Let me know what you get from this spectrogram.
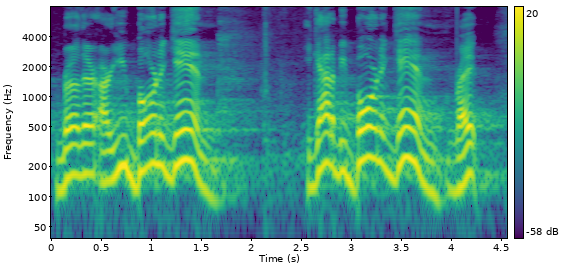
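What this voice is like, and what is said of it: Put-on American Southern accent. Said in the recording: “I have to hear it in an American Southern accent”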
